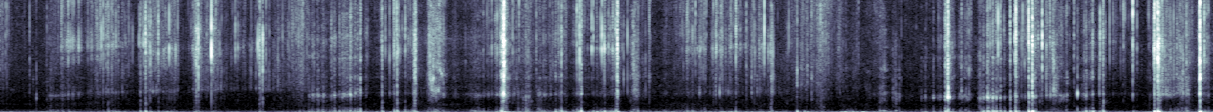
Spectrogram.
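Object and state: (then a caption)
Soap bar being shaved. A utility knife blade shaves thin curls off the scored surface of a solid translucent pink soap bar held in the palm. It makes a continuous run of dry, crisp scraping and crackling with many sharp little crunches, mostly low in weight with brief bright ticks.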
